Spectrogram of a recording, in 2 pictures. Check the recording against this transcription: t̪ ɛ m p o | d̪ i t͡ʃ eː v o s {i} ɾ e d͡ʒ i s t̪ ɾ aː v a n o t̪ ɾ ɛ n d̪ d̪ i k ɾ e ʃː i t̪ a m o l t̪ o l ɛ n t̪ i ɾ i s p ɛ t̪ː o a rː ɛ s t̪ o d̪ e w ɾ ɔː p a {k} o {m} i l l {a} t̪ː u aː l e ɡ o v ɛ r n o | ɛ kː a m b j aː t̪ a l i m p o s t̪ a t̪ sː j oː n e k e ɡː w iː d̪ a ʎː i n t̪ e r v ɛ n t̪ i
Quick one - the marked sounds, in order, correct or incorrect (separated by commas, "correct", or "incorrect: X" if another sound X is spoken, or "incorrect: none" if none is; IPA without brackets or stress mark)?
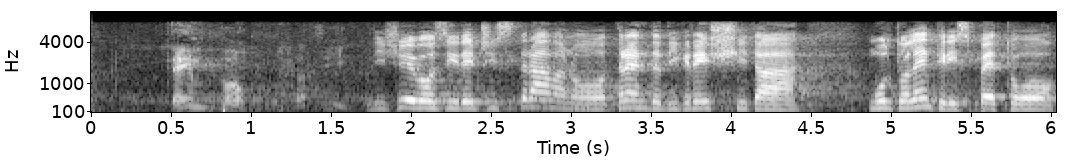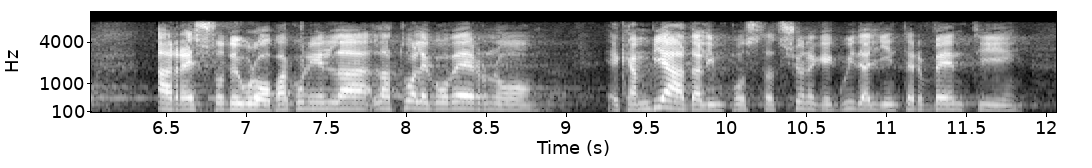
correct, correct, incorrect: n, correct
